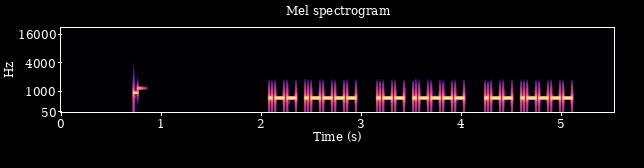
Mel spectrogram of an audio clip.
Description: Morse code, heard as a keyed tone, about 40 wpm, 700 Hz. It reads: W1 W1 W1
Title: Callsign Prefixes for Top 25 DXCC - Repeated 3x - 40wpm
